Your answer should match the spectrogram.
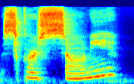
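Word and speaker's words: Scorsone: How do you say her last name? – Scorsoni.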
